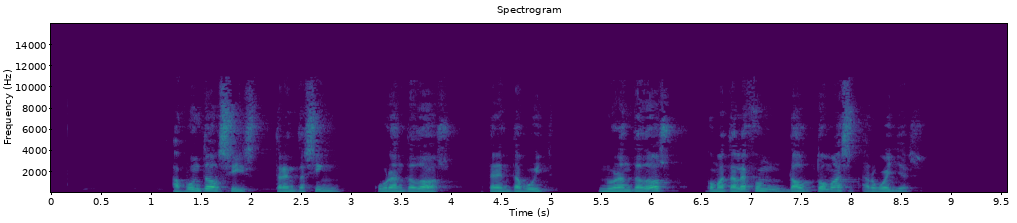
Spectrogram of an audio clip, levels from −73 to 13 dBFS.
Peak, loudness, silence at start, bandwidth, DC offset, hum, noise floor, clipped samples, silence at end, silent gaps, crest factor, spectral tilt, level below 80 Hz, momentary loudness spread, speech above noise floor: -14 dBFS; -31 LUFS; 1.2 s; 11.5 kHz; under 0.1%; none; -88 dBFS; under 0.1%; 0.85 s; none; 18 dB; -4.5 dB/octave; -66 dBFS; 14 LU; 57 dB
